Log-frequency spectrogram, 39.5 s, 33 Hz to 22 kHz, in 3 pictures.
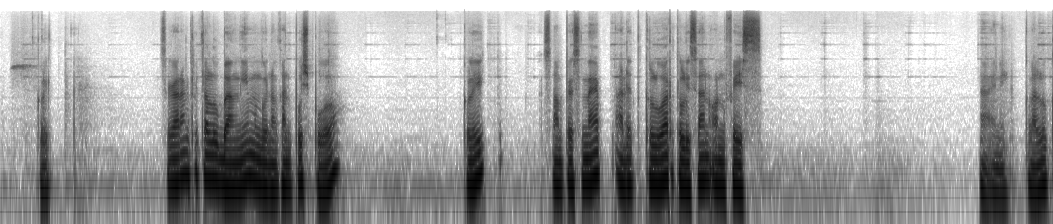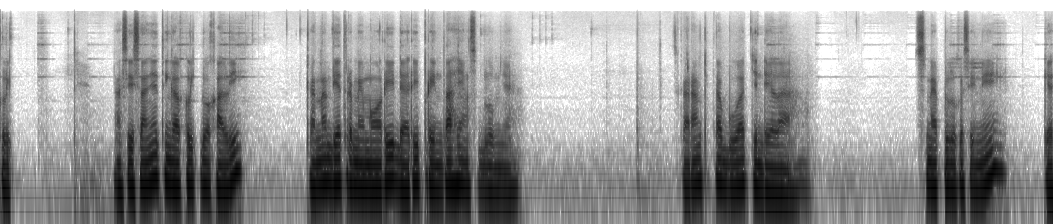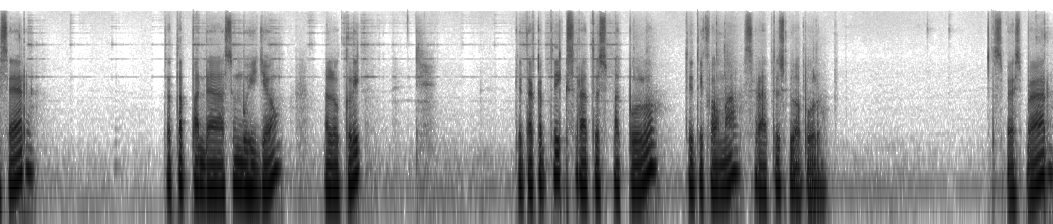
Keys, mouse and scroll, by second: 0.4 shift+click, 0.8-3.0 middle drag, 3.9 p, 5.4 click, 8.2-8.6 scroll up 2, 13.1 click, 14.0 shift+middle click, 16.2 click, 16.3 click, 16.9 shift+middle click, 17.6 scroll down 1, 17.9-19.1 shift+middle drag, 19.8 shift+click, 19.9 shift+click, 20.5-22.6 shift+middle drag, 23.0 scroll up 1, 23.6 r, 26.3 scroll up 1, 30.5 click, 33.8 KP_1, 34.0 KP_4, 34.2 KP_0, 35.3 ;, 35.9 KP_1, 36.1 KP_2, 36.3 KP_0, 36.7 KP_Enter, 37.9 middle click, 38.8 space, 39.2 click.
